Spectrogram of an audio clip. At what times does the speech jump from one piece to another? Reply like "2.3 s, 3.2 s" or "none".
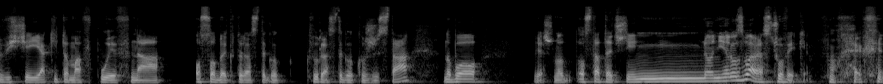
none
